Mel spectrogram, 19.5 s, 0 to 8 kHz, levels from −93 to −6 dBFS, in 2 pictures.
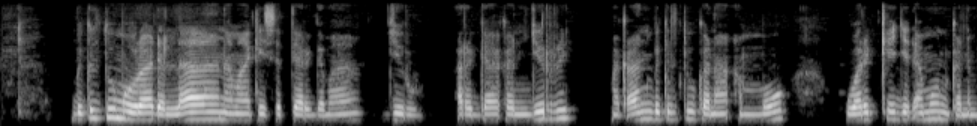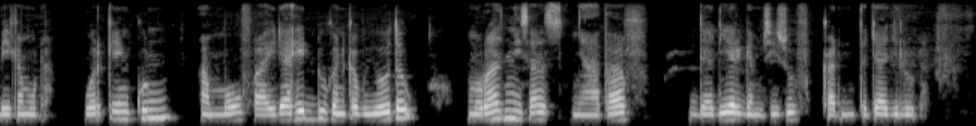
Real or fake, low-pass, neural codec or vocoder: real; 7.2 kHz; none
